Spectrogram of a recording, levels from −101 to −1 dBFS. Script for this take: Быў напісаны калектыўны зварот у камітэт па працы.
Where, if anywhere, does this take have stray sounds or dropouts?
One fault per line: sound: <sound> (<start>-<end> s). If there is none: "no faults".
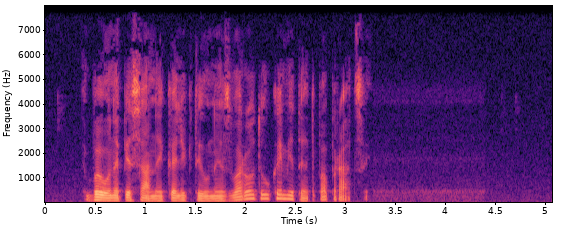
no faults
